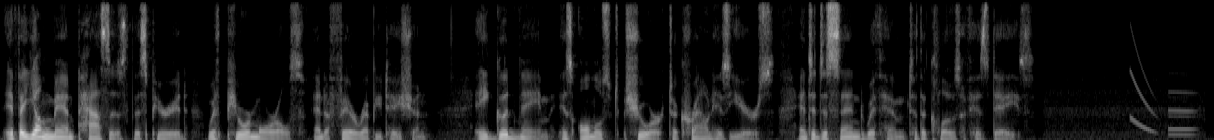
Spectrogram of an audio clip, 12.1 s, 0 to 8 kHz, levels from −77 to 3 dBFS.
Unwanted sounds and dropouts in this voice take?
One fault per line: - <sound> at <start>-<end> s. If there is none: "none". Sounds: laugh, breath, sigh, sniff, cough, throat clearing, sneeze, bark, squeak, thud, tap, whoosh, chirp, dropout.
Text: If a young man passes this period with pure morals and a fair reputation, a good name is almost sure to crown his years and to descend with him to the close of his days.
- chirp at 11.3-12.0 s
